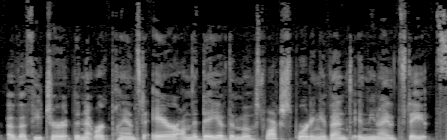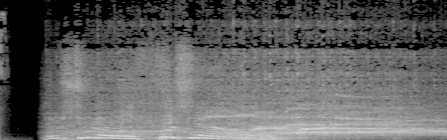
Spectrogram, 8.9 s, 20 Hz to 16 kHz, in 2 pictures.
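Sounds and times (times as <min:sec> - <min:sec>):
speech: 0:00.1 - 0:07.6
dense sustained roar of many voices of a football crowd outdoors: 0:04.9 - 0:08.9
overlapping shouts and whoops of a football crowd: 0:04.9 - 0:08.9.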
